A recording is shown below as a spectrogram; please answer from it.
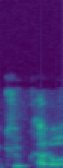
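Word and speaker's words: kubectl: prompt and just run cou cuddle there Cupido get nodes looks like I've chosen coop cuddle is the right way to say it so now I see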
